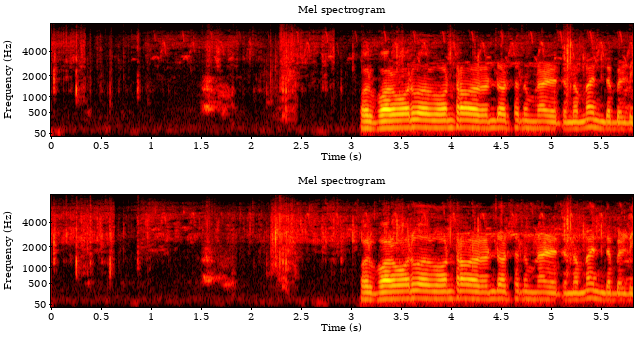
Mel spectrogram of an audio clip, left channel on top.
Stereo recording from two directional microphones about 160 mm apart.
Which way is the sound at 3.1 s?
50° left (ahead or behind).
